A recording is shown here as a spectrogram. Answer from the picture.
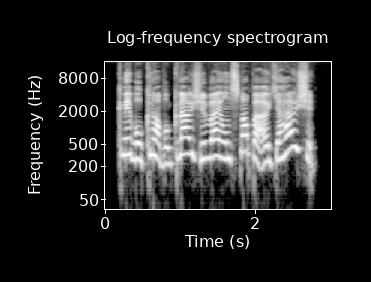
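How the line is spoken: Calling out. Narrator (Dutch): riep Grietje

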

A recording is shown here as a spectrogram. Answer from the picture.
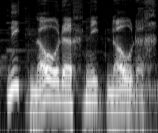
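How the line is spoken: Laughing dog. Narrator (Dutch): zei de collie lachend

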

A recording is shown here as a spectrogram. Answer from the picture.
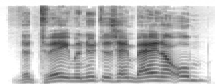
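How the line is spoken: Impatient call from below. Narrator (Dutch): riep Blauwbaard ongeduldig van beneden

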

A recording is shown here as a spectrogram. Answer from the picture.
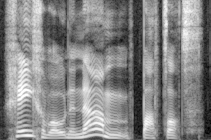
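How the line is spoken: Plain. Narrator (Dutch): zei Lauren

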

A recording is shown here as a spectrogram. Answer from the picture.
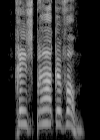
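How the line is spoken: Shrieked. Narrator (Dutch): gilde Leentje

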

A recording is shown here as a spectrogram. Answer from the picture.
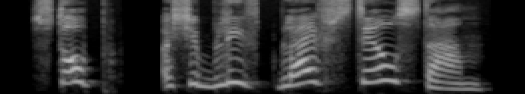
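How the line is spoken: Woman calling out. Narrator (Dutch): riep ze

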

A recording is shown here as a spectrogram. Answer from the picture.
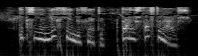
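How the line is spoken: Calling out. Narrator (Dutch): riep tegen zijn broertjes

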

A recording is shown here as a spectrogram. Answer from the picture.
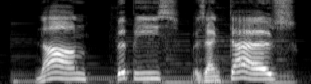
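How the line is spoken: Calling out. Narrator (Dutch): riep Roger

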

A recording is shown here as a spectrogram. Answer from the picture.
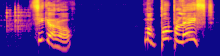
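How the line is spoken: Surprised exclamation. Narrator (Dutch): riep verbaasd

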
